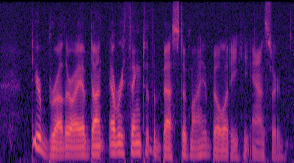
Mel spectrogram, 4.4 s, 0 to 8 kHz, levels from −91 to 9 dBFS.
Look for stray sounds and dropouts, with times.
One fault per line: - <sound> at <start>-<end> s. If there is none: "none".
none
